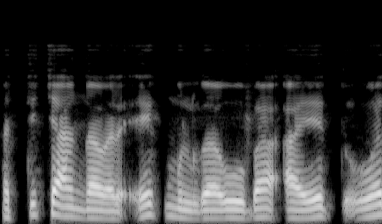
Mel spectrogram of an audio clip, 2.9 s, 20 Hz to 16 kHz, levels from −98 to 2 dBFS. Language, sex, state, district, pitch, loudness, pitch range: Marathi, male, Maharashtra, Dhule, 135 Hz, -17 LUFS, 130-155 Hz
